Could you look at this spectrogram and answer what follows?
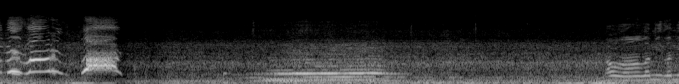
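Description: A loud V6 Ford Mustang engine accelerating hard, heard from the cabin, with a rising harmonic drone in the middle of the clip. Someone talks briefly at the start and again near the end.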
